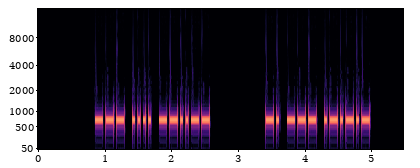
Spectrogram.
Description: Morse code, heard as a keyed tone, about 31 wpm, 700 Hz. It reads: OH, NO.
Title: 3x Word-Spacing - Sentences from Top 500 Words - 30wpm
